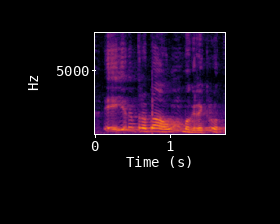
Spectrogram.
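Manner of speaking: the boss reminding him of his hiring duty, mildly stern; lightly voiced boss. Boss quoted, loud high.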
